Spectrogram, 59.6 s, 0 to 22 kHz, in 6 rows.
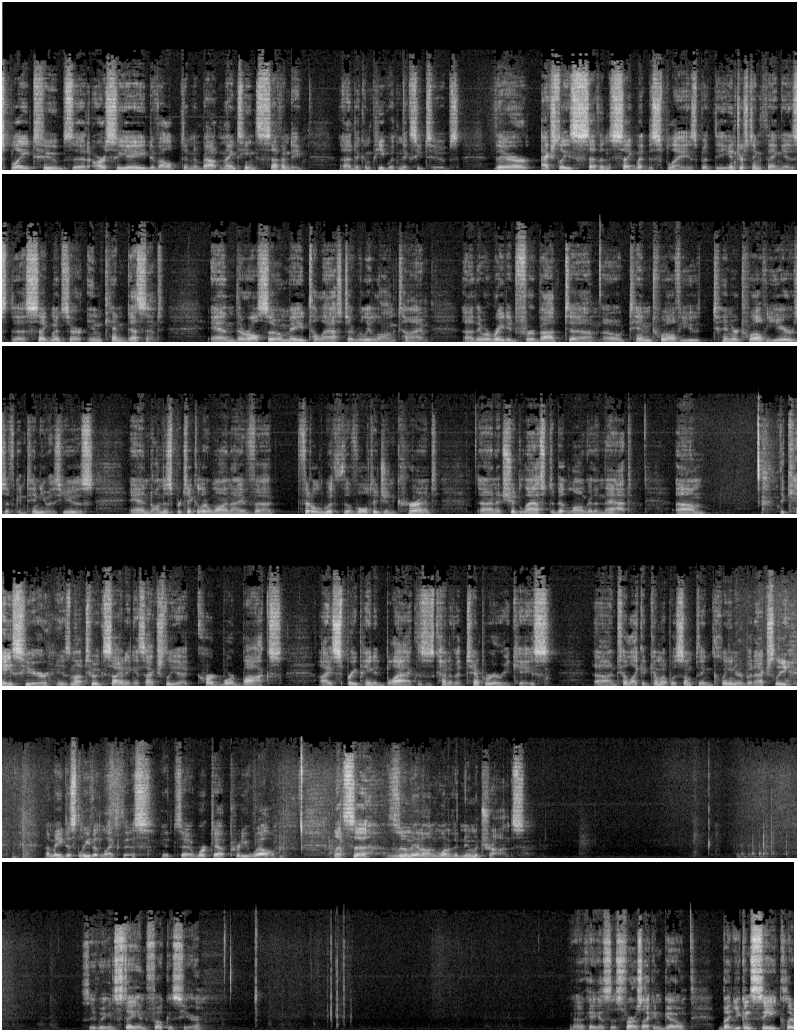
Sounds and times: Speech: 0.0s - 46.5s, 50.7s - 52.4s, 56.8s - 59.5s.

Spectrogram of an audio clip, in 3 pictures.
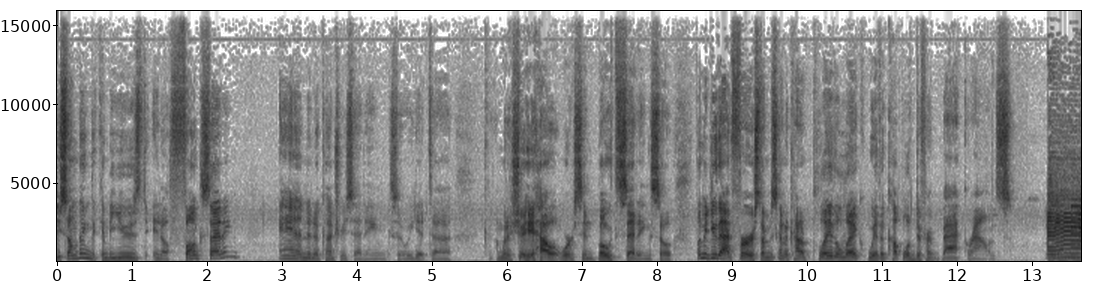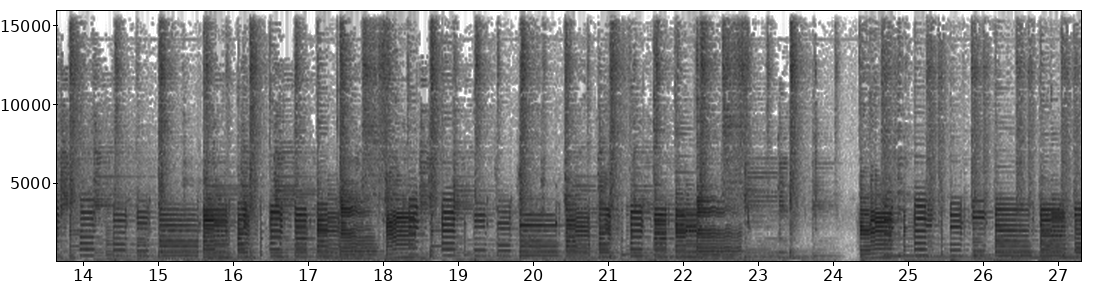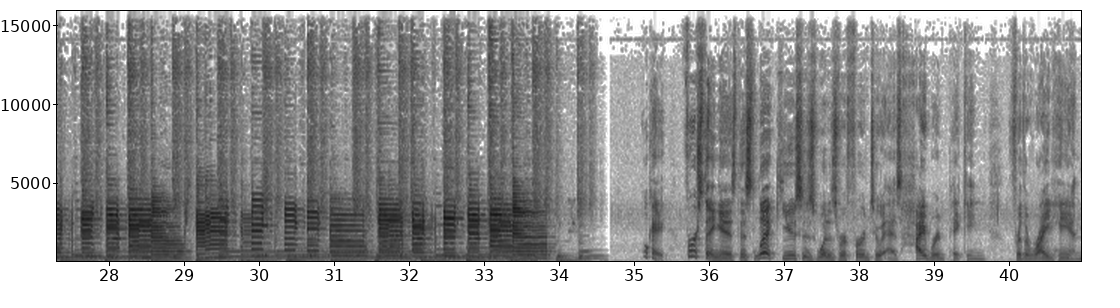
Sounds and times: Electric guitar: 13.2s - 34.7s
Strum: 13.2s - 34.7s.

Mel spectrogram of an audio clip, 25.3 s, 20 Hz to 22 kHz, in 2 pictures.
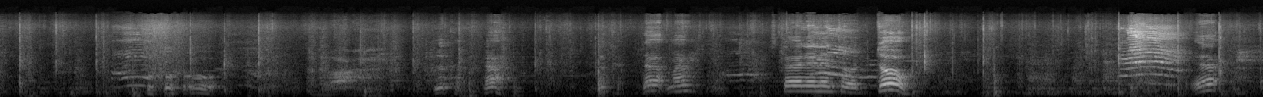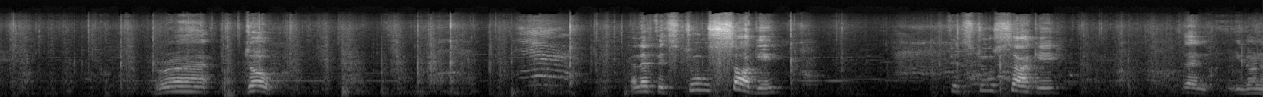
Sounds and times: Inside, small room: 0.0s - 25.2s
Speech: 7.8s - 9.2s, 22.2s - 23.3s, 24.5s - 25.2s.

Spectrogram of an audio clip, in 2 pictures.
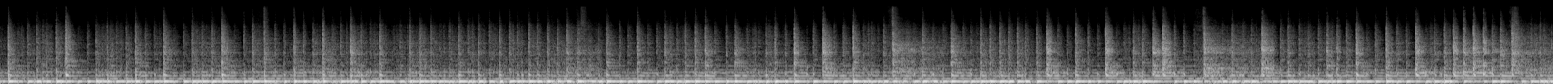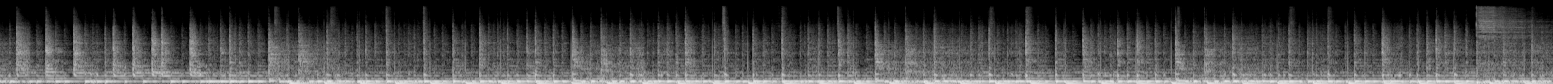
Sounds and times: Drum kit: 0.0s - 31.0s
Bass drum: 5.1s - 13.5s, 18.1s - 31.0s.

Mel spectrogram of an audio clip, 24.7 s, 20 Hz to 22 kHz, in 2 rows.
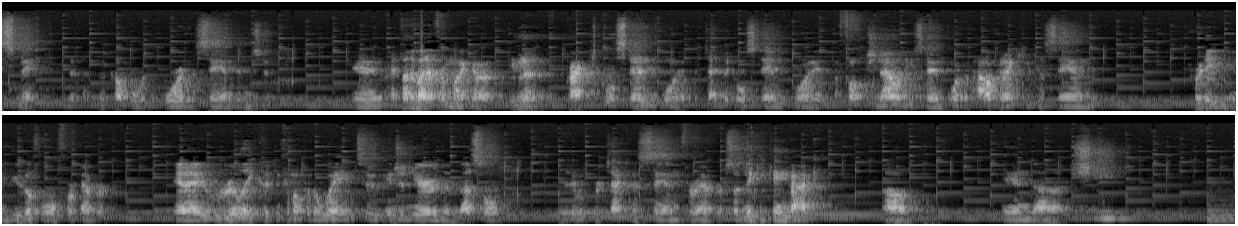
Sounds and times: Speech: 0.0s - 2.7s, 3.5s - 10.9s, 12.0s - 13.4s, 14.1s - 17.4s, 18.0s - 20.6s, 21.2s - 21.5s, 22.4s - 23.7s
Music: 0.0s - 24.6s.

